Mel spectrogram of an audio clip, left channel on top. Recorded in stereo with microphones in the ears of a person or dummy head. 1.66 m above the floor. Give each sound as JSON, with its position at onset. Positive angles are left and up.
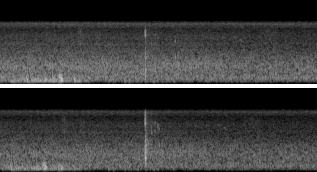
{"t": 1.4, "sound": "tapping", "side_deg": -30}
